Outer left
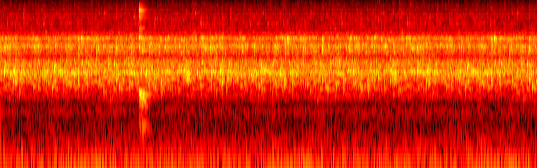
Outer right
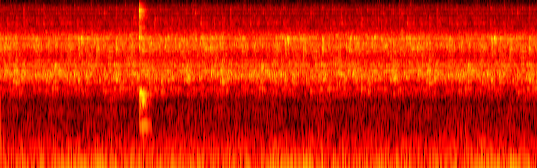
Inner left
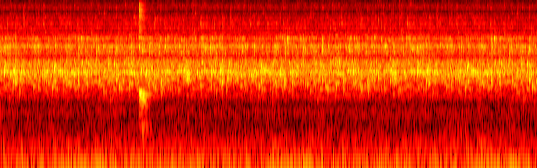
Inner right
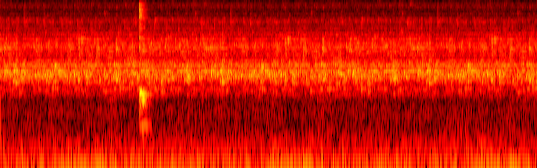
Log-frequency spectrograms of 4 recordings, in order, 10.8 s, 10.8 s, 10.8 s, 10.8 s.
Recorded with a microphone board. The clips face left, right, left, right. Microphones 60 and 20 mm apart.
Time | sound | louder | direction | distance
0.0 | running water | outer left 7 dB, inner left 9 dB | 70° left (ahead or behind) | 0.9 m
2.8 | a cowbell | outer left 2 dB, inner left 4 dB | 30° left (ahead or behind) | 1.1 m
